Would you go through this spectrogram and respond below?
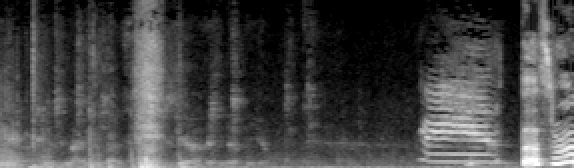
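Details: Pet cat meowing: after some soft thumps and rustling, two clear drawn-out meows arrive close together near the end, the second louder and wavering.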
